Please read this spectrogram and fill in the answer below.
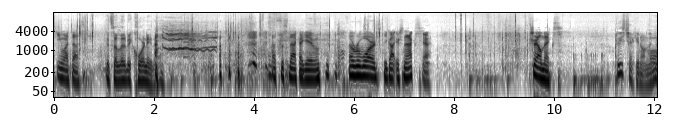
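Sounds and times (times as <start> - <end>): man laughing high-pitched: 2.0 - 4.6.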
